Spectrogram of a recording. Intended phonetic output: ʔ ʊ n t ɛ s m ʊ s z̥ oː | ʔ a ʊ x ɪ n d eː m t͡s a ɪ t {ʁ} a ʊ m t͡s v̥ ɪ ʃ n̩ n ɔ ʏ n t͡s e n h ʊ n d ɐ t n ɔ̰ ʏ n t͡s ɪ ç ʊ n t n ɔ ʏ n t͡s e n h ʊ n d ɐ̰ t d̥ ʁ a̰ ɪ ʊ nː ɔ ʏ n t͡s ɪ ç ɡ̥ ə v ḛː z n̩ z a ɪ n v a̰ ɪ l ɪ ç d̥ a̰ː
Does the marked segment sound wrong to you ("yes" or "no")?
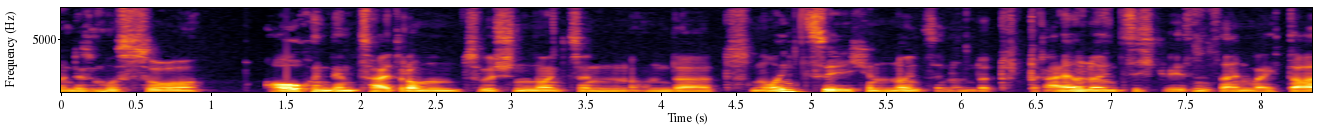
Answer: no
